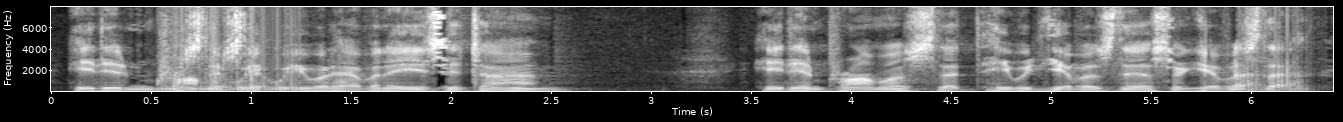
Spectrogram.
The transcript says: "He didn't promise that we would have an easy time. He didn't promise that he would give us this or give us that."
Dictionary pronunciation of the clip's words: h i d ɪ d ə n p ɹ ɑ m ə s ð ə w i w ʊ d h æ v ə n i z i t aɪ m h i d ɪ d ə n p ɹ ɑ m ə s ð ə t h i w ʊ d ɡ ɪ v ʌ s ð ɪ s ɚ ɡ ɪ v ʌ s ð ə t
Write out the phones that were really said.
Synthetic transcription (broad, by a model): h i d ɪ d n p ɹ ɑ m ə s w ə w i w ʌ d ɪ v ə n i z i t aɪ m h i d ɪ d n p ɹ ɑ m ə s ð ə t h i w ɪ d ɡ ɪ v ʌ s ð ɪ s ɚ ɡ ɪ v ʌ s ð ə t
